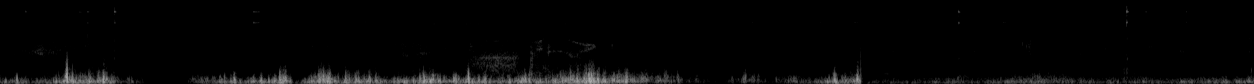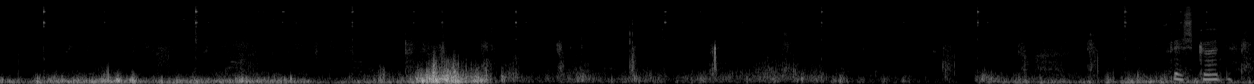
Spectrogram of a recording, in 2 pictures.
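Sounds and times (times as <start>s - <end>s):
wind rumbling on microphone: 0.0s - 25.0s.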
